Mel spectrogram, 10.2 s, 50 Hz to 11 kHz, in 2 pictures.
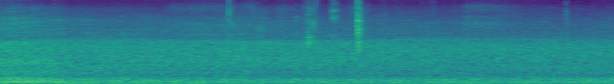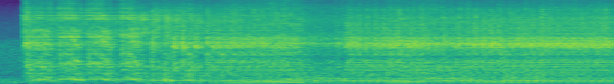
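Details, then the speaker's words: Shibaura P17F Japanese mini tractor, 17 hp three-cylinder diesel, 747 hours, started after glow plugs in cool weather: catches and settles to an even idle about four beats a second, smooth, no extra noises; normal. "Я не брал и стоит все нормально работает ровно сцепление отпускаем Отлично Отлично работает двигатель ровно четко без лишних Шумов каких-то"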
